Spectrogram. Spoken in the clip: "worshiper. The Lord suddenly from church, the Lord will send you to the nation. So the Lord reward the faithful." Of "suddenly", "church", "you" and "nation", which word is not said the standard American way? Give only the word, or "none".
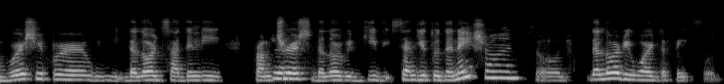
none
